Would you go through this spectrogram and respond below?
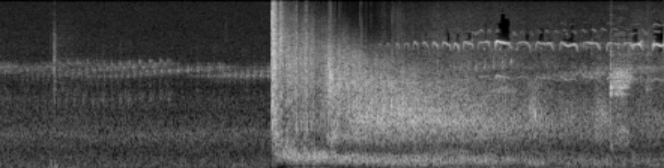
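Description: A single loud rifle shot fired at a deer during a hunt in Alabama cracks sharply up close, then rolls away in a long, fading echo across open ground.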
